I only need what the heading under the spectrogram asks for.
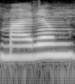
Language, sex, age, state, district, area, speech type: Malayalam, female, 30-45, Kerala, Kozhikode, urban, read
